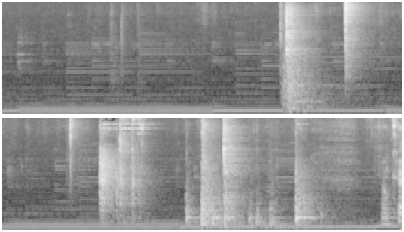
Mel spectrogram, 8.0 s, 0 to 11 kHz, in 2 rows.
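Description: Bolt cutters snipping through a 1/8-inch stainless steel welding rod, with sharp metallic clicks and clinks as the rod and the cutters are handled and set down on a wooden bench. There is one loud click about three seconds in, then a run of clinks in the last three seconds, over background music.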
